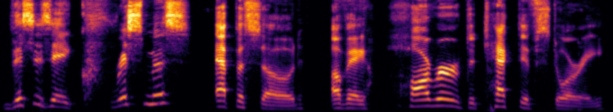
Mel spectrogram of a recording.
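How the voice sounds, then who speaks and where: A man's voice: on the high side, very animated, slow pace, pushed and bright, dry recording. Male podcast host, enthusiastic rambling storyteller, casual delivery, dry close recording. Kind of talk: casual chat about old time radio.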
